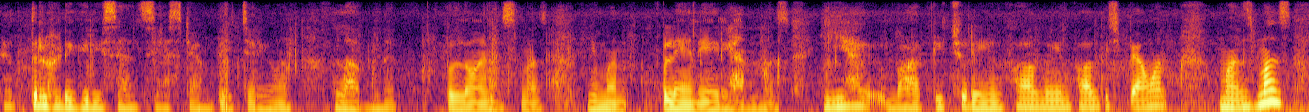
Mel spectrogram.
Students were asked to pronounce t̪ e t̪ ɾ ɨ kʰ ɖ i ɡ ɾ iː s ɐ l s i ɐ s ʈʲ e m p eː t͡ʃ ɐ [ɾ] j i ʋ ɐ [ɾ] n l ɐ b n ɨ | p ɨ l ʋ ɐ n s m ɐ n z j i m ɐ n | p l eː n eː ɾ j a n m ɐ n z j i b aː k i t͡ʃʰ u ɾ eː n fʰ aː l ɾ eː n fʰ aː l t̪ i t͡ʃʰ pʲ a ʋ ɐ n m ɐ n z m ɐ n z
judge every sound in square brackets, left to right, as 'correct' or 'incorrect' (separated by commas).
correct, incorrect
